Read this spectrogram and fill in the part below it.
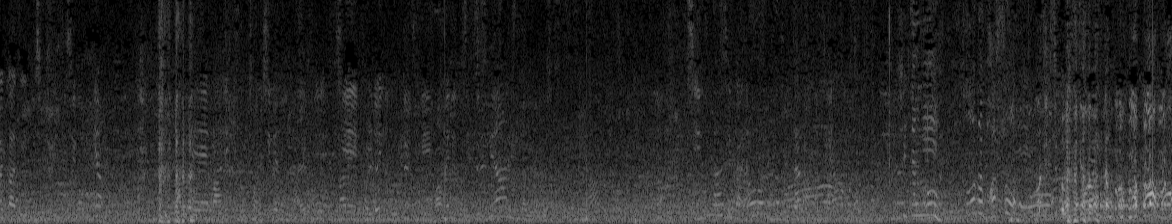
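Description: A crowd murmurs in a busy indoor hall.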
